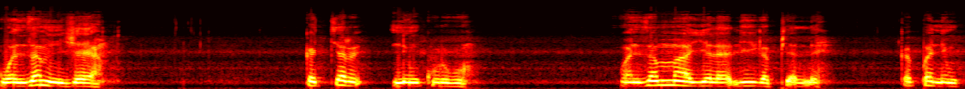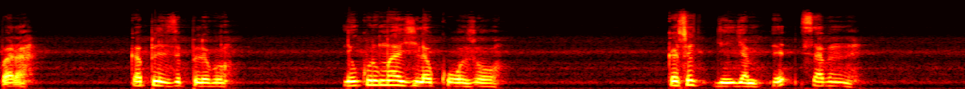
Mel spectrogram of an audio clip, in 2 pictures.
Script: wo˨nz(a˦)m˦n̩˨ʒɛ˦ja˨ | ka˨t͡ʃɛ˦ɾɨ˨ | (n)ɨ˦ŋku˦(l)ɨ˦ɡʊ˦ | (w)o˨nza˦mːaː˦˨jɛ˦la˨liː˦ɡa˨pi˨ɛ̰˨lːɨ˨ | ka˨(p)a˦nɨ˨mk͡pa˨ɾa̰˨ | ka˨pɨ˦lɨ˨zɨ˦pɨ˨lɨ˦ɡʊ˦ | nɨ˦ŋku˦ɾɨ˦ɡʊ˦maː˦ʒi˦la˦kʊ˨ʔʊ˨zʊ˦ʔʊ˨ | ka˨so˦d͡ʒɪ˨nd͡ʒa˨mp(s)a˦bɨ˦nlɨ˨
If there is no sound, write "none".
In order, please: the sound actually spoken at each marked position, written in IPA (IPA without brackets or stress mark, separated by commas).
a˦, n, ɾ, w, k͡p, s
